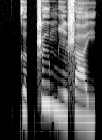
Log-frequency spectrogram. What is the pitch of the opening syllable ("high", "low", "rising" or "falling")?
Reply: low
